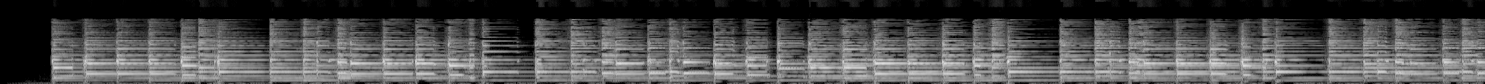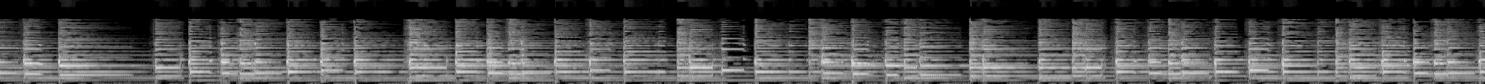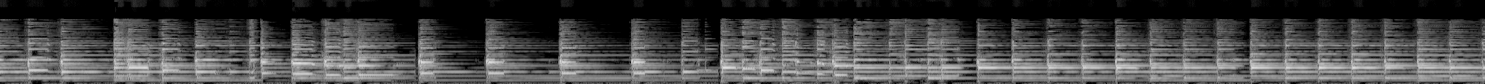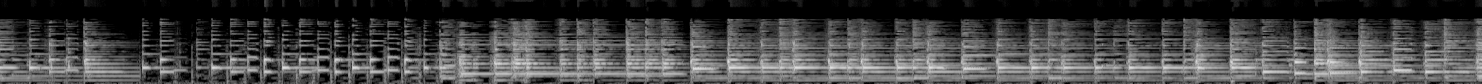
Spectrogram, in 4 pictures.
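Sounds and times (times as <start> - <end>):
strings strummed: 0.5 - 59.3.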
